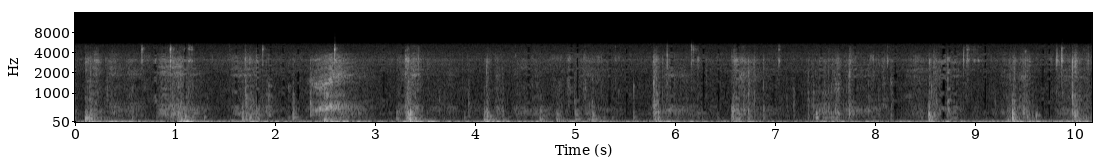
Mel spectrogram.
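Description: Irregular scuffs, scrapes and knocks of a person moving around and handling the camera inside a small rock-walled hole, with a brief vocal sound about two and a half seconds in.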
